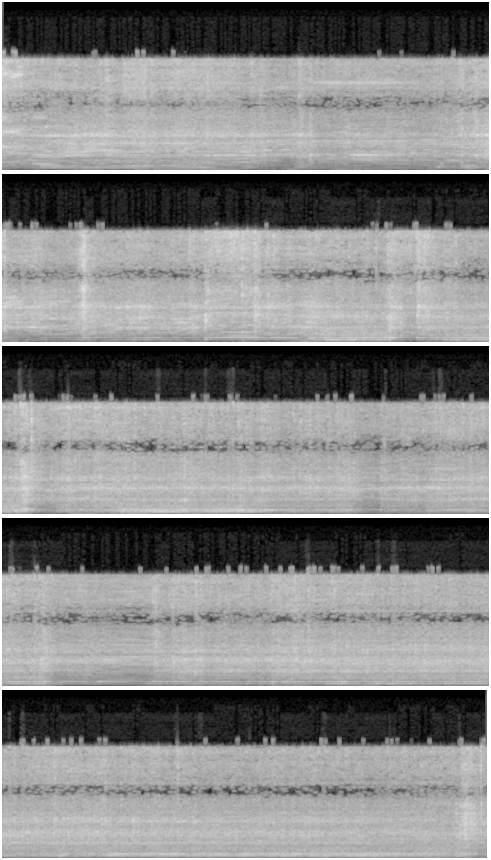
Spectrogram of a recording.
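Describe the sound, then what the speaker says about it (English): An electric blender grinding spices runs steadily for the whole stretch, a loud, even motor whine with shifting pitch as the contents churn, heard alone without talk. "I'm going to blend my spices"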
